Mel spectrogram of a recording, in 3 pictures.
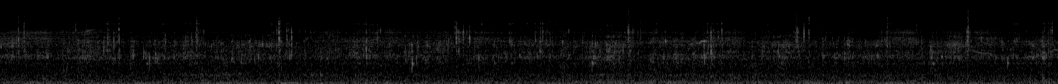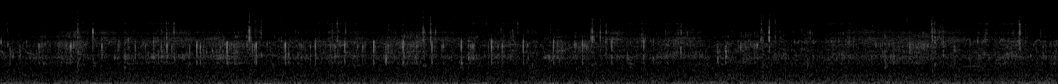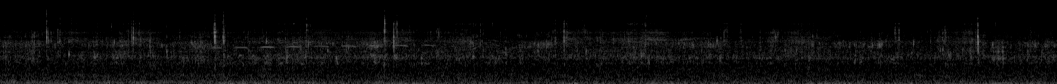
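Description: Kayak paddle strokes splashing and river water rippling and lapping around a racing kayak, a steady wash with many small splashes and drips throughout.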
